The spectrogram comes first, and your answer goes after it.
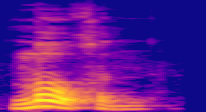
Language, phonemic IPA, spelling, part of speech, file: Dutch, /ˈmoːɣə(n)/, mogen, verb, Nl-mogen.ogg
- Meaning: 1. to be allowed 2. may, can, be allowed to 3. may go, can go, to be allowed to go 4. may have, can have 5. to like (of food or of a person)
